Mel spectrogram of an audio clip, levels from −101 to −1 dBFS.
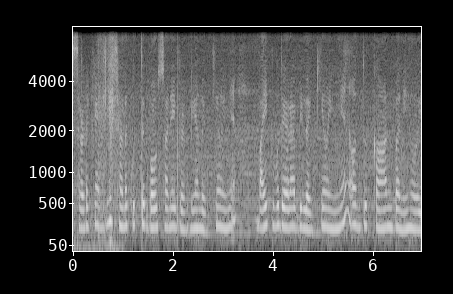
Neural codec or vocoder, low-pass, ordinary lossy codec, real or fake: codec, 16 kHz in and 24 kHz out, 1 kbps, XY-Tokenizer; 7.2 kHz; none; fake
